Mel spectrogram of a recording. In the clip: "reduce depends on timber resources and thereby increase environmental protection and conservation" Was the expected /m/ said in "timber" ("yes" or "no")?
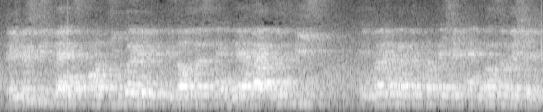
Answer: no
